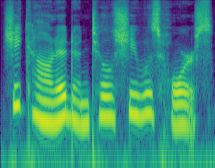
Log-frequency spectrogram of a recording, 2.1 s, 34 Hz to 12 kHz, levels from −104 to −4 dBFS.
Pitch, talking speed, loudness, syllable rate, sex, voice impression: 200 Hz, 165 wpm, -17 LUFS, 4.4 syllables/s, female, very feminine, very middle-aged, thin, tensed, powerful, bright, slightly soft, very clear, fluent, slightly cool, intellectual, slightly refreshing, sincere, very calm, friendly, reassuring, very unique, slightly elegant, wild, slightly sweet, lively, kind, slightly intense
